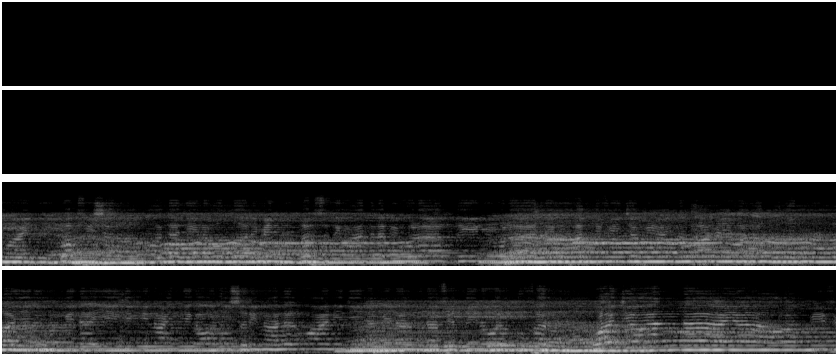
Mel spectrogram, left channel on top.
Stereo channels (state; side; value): silent; left; digital silence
